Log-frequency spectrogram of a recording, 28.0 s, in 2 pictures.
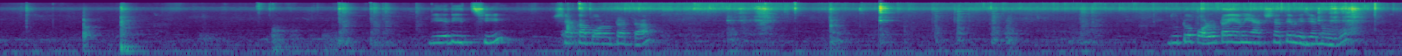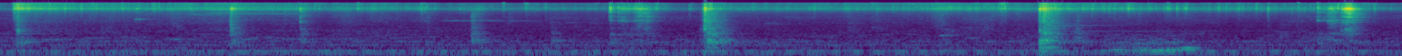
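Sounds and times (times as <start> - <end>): flatbread sizzling in oil: 4.8 - 28.0
metal spatula scraping griddle: 6.6 - 7.9, 13.1 - 19.4, 20.1 - 20.7, 23.3 - 26.3, 27.2 - 27.8.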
